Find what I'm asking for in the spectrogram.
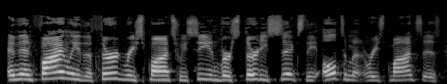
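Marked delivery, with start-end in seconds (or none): none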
